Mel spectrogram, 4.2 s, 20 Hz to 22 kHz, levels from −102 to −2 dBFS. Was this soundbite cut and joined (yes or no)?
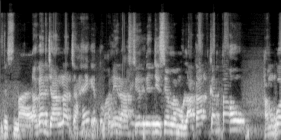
yes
